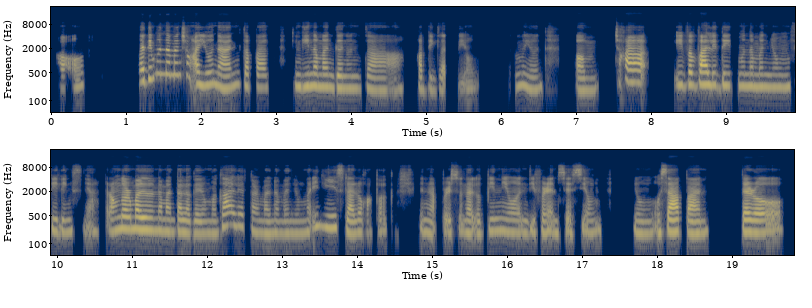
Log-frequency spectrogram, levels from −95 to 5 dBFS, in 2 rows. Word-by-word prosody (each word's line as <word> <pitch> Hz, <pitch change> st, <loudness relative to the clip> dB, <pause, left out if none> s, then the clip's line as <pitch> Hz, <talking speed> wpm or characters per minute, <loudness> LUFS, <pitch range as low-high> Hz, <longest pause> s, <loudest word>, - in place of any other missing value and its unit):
oo. 200 Hz, -, -4 dB, 0.8 s
Puwede 305 Hz, +4 st, +6 dB
mo 480 Hz, -, 0 dB
naman 450 Hz, -1 st, +5 dB
siyang 430 Hz, -2 st, 0 dB
ayunan 245 Hz, -5 st, +2 dB
kapag 220 Hz, -2 st, -2 dB, 0.3 s
hindi 230 Hz, -1 st, -2 dB
naman 225 Hz, -2 st, 0 dB
ganun 205 Hz, -1 st, -3 dB
ka 185 Hz, -2 st, -4 dB, 0.2 s
kabigat 190 Hz, -1 st, -6 dB
yung -, -, -13 dB, 0.5 s
alam 230 Hz, -, -13 dB
mo 245 Hz, -, -5 dB
yun? 195 Hz, +1 st, -8 dB, 0.5 s
Um, 185 Hz, -1 st, +1 dB, 0.4 s
tsaka 290 Hz, -1 st, +6 dB, 0.4 s
iva-validate 250 Hz, -1 st, +4 dB
mo 235 Hz, -, -5 dB
naman 225 Hz, -1 st, -3 dB
yung 220 Hz, 0 st, -7 dB
feelings 200 Hz, -1 st, -6 dB
niya. -, -, -9 dB
Parang 205 Hz, +2 st, 0 dB
normal 230 Hz, -2 st, +6 dB
naman 205 Hz, -2 st, -2 dB
talaga 185 Hz, -2 st, 0 dB
yung 180 Hz, +1 st, -6 dB
magalit, 275 Hz, +7 st, 0 dB
normal 190 Hz, -3 st, -5 dB
naman 185 Hz, 0 st, -7 dB
yung 185 Hz, 0 st, -9 dB
mainis 255 Hz, +3 st, -3 dB
lalo 185 Hz, +1 st, +2 dB
kapag -, -, -9 dB, 0.4 s
yun 195 Hz, -2 st, -5 dB
nga, -, -, -3 dB
personal 185 Hz, -1 st, -2 dB
opinion, 195 Hz, 0 st, -4 dB
differences 190 Hz, -2 st, -2 dB
yung 195 Hz, +3 st, -7 dB, 0.5 s
yung 180 Hz, -1 st, -6 dB
usapan, 190 Hz, -1 st, +5 dB, 0.5 s
pero 195 Hz, +2 st, +4 dB
205 Hz, 135 wpm, -25 LUFS, 190-235 Hz, 0.8 s, Puwede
